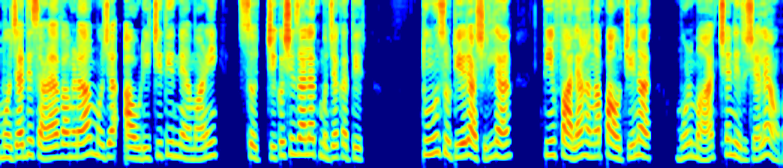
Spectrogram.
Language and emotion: Goan Konkani, sad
